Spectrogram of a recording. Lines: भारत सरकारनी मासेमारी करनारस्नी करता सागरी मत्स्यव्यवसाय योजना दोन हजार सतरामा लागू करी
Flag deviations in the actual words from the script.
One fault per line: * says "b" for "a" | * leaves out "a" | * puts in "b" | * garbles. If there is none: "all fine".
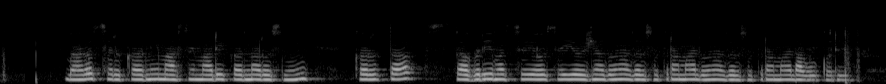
* puts in "दोन हजार सतरामा"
